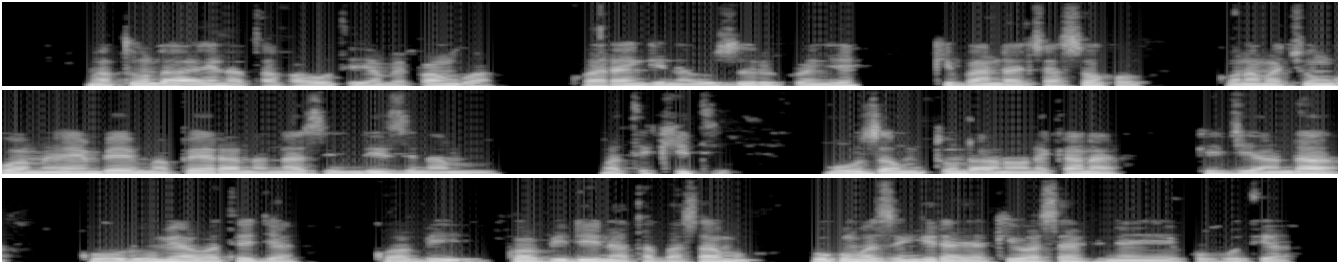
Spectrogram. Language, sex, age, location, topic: Swahili, male, 25-35, Wajir, finance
